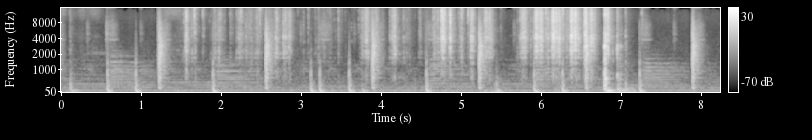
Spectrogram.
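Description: Quick, irregular clicking and clacking of a YoCube 3x3 speed cube's plastic layers being turned during a speedsolve, with a louder knock near the end, over background music.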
